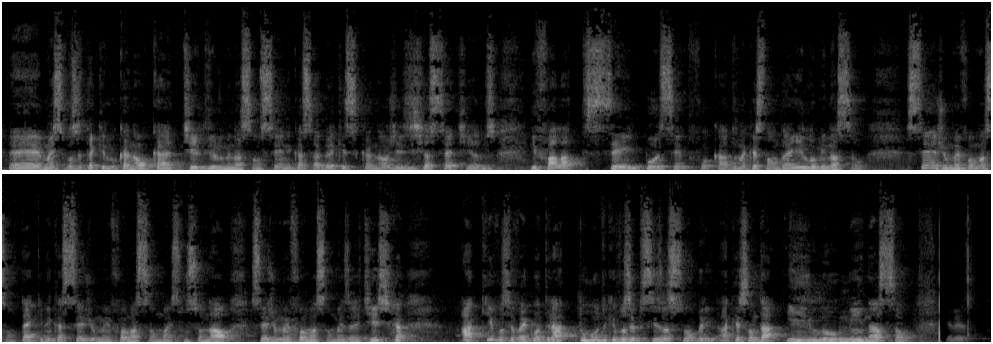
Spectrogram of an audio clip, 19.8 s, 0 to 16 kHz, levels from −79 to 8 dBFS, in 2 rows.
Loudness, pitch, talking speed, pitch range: -30 LUFS, 165 Hz, 175 wpm, 145-180 Hz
